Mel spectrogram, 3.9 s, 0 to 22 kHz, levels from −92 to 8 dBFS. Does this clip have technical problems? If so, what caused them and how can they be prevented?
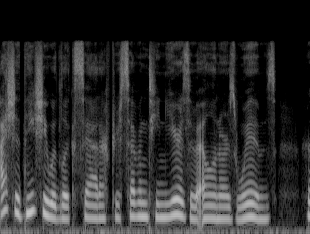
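No, nothing technical goes wrong anywhere in this speech clip, so there's no cause to track down and nothing that needs preventing.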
